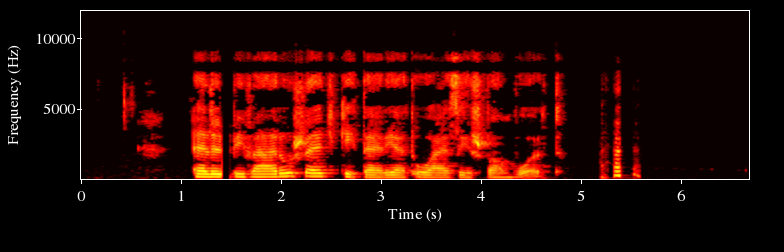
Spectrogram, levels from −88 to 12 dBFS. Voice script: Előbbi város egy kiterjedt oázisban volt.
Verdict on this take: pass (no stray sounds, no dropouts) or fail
fail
